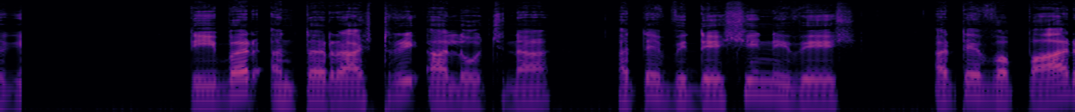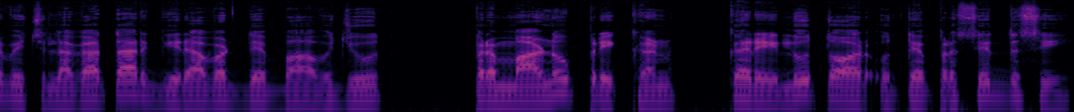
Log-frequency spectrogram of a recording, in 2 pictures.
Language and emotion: Punjabi, neutral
